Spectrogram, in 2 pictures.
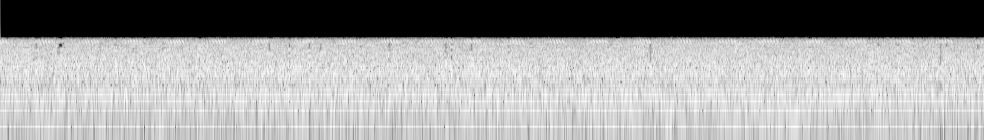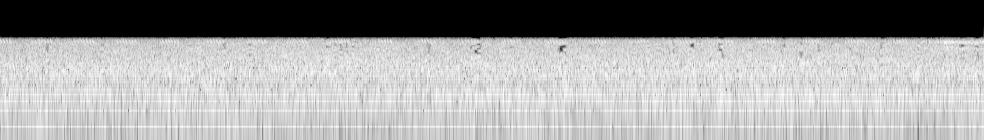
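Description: Steady whooshing hum of a standing electric commuter train idling at the platform, its blowers and coach air-conditioning running, with a faint low drone underneath.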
